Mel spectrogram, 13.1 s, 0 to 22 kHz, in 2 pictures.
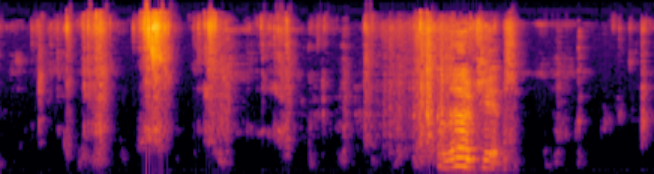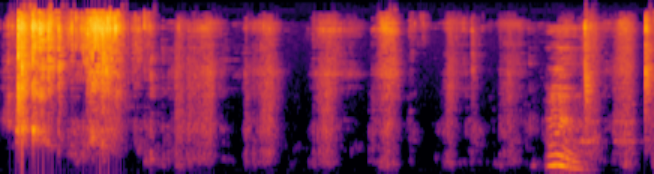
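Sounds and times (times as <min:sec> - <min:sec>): chewing crunches: 0:00.3 - 0:04.4, 0:05.5 - 0:13.0
crunchy bite into potato chips: 0:00.4 - 0:04.4, 0:06.6 - 0:11.8.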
